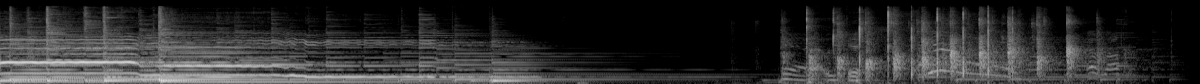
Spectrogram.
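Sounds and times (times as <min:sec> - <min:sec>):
acoustic guitar chord ringing: 0:00.0 - 0:08.9, 0:09.6 - 0:11.7
people clapping: 0:07.3 - 0:11.8
people talking: 0:07.8 - 0:11.4.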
